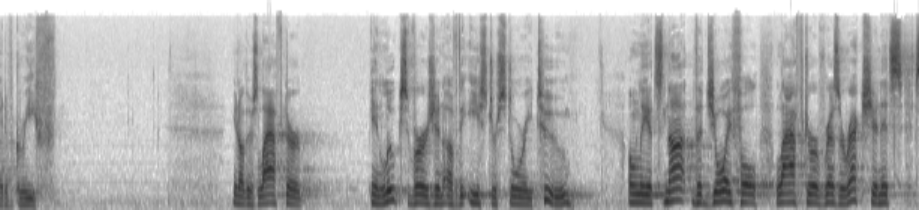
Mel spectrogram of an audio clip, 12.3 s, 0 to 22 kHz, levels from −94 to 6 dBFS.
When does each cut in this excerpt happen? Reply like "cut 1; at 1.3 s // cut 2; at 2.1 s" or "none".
none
